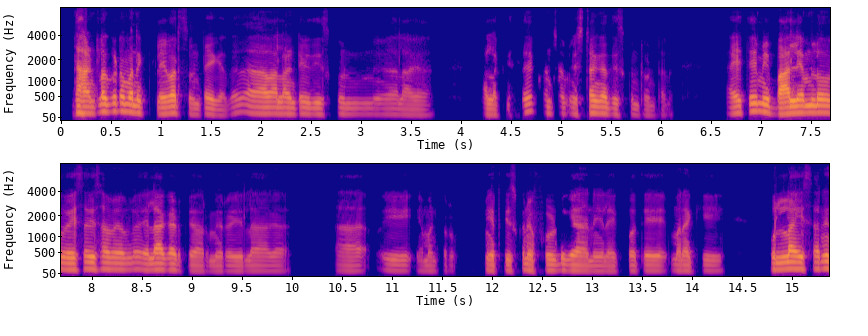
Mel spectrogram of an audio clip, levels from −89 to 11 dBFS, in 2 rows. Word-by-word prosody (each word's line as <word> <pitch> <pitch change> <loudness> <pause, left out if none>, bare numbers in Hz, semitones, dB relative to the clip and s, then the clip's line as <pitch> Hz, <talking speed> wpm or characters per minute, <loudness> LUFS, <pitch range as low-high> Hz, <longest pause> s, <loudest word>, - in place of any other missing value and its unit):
దాంట్లో 125 +3 +6
గుడా 165 0 +3
మనకి 135 -4 +3
ఫ్లేవర్స్ 125 +2 +2
ఉంటాయి 105 0 -3
గదా? 115 +7 -13 0.3
అవ్ 120 0 +3
అలాంటివి 120 0 -2
తీసుకుని 110 0 -10 0.2
అలాగా 100 -2 -11 0.6
వాళ్ళకి 105 -2 -6
ఇస్తే 150 - -6
కొంచెం 125 -2 -12
ఇష్టంగా 125 +1 +1
తీసుకుంటూంటారు. 95 -4 -15 0.6
అయితే 130 +5 0
మీ 150 - +7
బాల్యంలో 135 +3 +8
వేసవి 125 +2 +2
సమయంలో 125 0 -1
ఎలా 120 0 +3
గడిపేవారు? 100 -4 -5
మీరు 95 0 -10
ఇలాగా 95 -1 -11 0.6
ఆహ్, 100 0 -10 0.3
ఈ - - -7 0.3
ఏమంటరు? 100 -1 -17 0.3
మీరు 105 - -3
తీసుకునే 105 +1 -3
ఫుడ్ 110 0 -3
గాని, 95 -1 -3
లేకపోతే 100 +2 -8 0.3
మనకి 105 0 -8 0.6
పుల్లైస్ 130 +1 +4
అని 140 +1 +3
110 Hz, 135 wpm, -24 LUFS, 100-125 Hz, 0.6 s, బాల్యంలో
